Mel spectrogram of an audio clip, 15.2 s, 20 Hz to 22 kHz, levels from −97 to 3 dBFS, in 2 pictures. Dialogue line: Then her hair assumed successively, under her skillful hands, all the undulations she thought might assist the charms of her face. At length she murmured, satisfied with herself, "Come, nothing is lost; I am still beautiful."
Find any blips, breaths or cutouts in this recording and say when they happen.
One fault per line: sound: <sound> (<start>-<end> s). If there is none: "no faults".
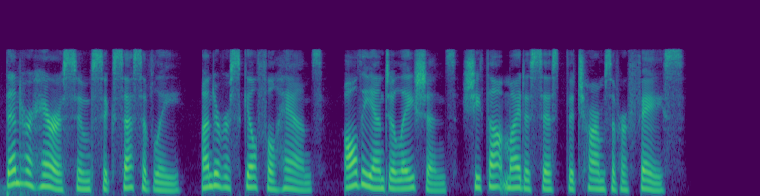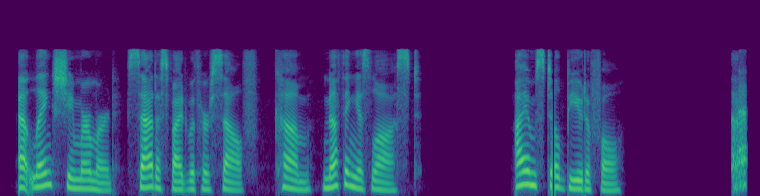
sound: dropout (13.1-13.1 s)
sound: laugh (14.9-15.1 s)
